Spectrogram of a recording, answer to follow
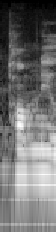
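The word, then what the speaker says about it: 덥네요: এখানে থমনেয় উচ্চারণ হবে, বিউপের পরে নিউন আছে।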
